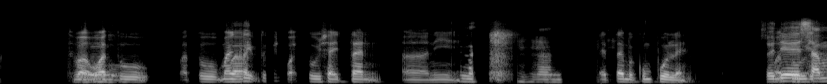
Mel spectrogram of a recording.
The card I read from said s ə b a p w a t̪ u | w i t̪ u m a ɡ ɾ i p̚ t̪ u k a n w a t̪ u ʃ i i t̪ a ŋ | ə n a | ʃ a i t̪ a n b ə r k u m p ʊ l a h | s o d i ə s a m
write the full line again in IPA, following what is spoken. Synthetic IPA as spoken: s ə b a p w a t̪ u | w a t̪ u m a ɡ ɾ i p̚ t̪ u k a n w a t̪ u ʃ a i t̪ a n | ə n i | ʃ a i t̪ a n b ə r k u m p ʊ l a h | s o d i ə s a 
